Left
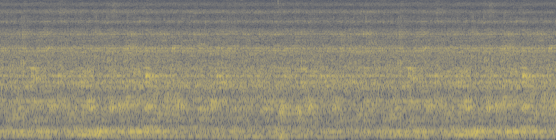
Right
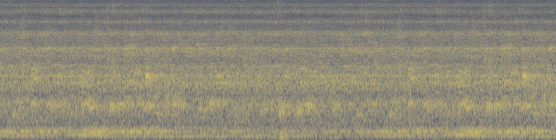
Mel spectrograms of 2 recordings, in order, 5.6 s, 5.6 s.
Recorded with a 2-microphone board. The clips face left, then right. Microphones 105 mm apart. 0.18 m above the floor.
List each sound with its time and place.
0.0 s running water: 15° right (ahead or behind), 1.4 m
2.8 s a thud: 20° left (ahead or behind), 0.6 m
